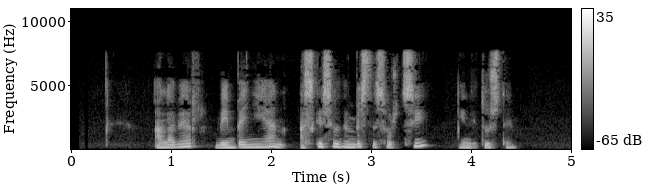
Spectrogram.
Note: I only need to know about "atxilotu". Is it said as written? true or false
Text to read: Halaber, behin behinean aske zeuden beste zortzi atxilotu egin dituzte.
false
